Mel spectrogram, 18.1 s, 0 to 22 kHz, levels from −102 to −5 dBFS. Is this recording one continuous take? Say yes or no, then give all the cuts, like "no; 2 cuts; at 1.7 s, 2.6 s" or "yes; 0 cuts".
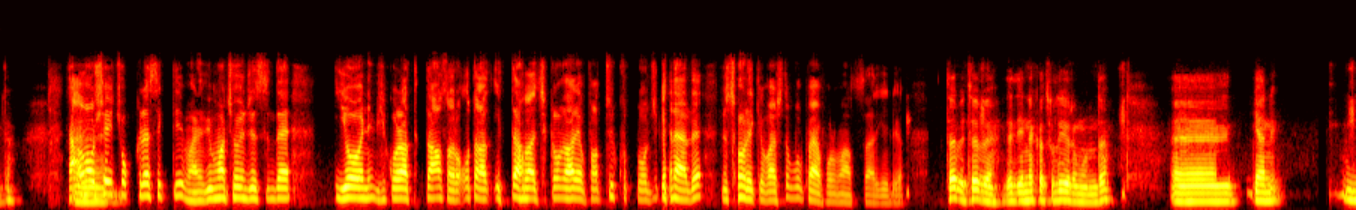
yes; 0 cuts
